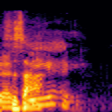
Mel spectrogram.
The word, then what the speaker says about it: SZA: Or SZA. – So that's what they meant. – SZA. I don't know. – How you say it? – Zaza? – It's SZA.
